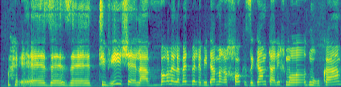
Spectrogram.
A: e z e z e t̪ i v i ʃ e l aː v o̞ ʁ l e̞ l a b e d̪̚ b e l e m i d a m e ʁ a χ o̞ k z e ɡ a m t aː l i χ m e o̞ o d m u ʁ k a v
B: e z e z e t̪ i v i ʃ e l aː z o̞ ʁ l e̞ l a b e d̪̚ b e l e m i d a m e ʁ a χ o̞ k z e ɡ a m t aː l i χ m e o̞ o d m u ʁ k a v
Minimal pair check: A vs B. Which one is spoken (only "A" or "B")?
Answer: A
